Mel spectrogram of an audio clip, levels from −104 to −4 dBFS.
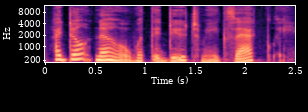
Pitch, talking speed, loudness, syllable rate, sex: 200 Hz, 215 wpm, -19 LUFS, 4.8 syllables/s, female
